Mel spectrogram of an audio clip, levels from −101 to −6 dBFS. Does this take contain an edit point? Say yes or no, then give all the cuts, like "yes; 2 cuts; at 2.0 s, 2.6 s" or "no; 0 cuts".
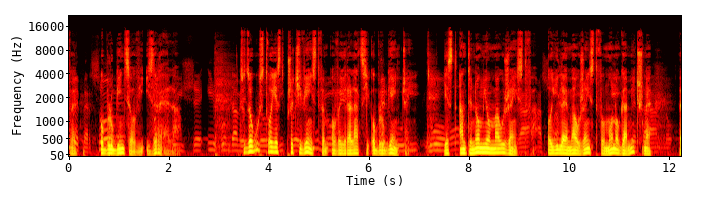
no; 0 cuts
